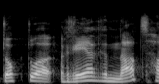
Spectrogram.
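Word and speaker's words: Dr. rer. nat.: Er, äh, Herr Doktor Faber, äh, hat auch einen Doktor Rernat.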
